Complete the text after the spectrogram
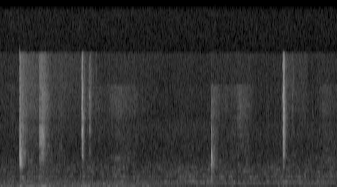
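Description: Small plastic beads click softly as they are pressed into place one by one.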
